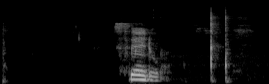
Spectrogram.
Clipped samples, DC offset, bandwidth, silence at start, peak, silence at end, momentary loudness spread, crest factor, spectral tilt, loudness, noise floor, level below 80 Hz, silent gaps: under 0.1%; under 0.1%; 15.5 kHz; 1.15 s; -8 dBFS; 0.4 s; 16 LU; 24 dB; -4 dB/octave; -28 LUFS; -83 dBFS; -78 dBFS; none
